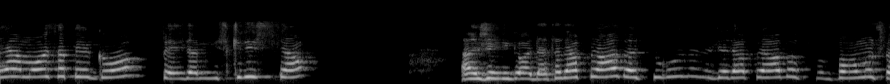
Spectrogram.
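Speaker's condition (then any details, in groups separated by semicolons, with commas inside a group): Cerebral palsy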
